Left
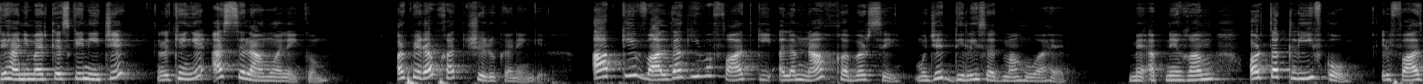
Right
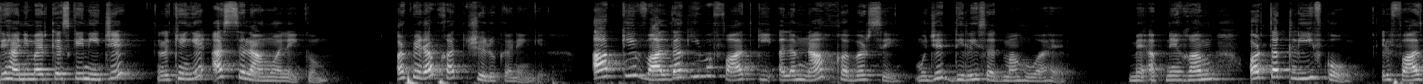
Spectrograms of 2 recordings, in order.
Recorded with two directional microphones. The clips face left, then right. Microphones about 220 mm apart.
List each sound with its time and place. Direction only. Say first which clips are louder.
0.0 s a woman's voice: left 5 dB; 45° left (ahead or behind)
